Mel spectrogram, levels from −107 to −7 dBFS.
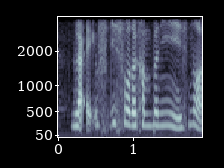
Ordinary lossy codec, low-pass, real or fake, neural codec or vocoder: none; 3.6 kHz; real; none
